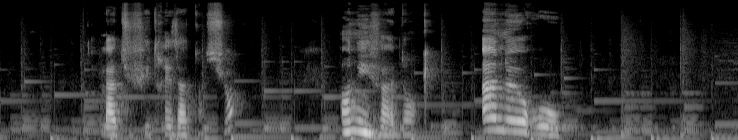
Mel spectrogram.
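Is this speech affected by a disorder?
No.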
